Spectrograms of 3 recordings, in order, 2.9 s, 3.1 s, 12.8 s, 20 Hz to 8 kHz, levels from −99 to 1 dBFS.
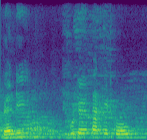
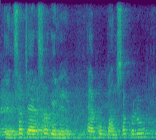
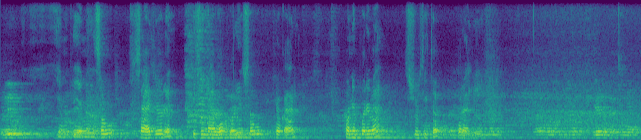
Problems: constant background noise, continuous background conversations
